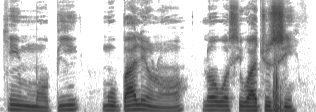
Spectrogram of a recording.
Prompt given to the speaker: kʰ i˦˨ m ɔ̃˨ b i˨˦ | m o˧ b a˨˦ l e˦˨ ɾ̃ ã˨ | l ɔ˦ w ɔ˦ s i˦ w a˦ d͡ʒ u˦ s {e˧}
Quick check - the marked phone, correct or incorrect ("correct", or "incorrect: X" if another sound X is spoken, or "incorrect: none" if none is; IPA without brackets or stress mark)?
incorrect: i˧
